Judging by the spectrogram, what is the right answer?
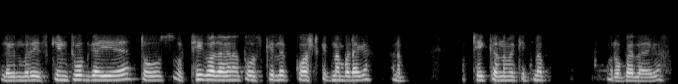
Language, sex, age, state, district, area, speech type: Urdu, male, 18-30, Delhi, North West Delhi, urban, conversation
